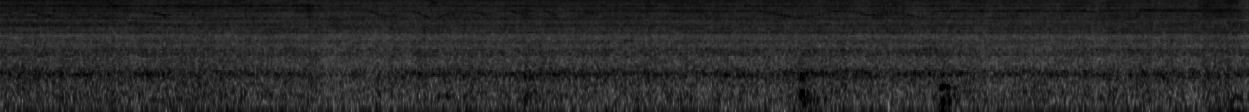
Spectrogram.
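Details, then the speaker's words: Dental drill with round bur starting a zirconia crown preparation on upper right teeth, defining buccal and palatal margins: steady high-pitched hiss and whine, faint low hum underneath. "to do a zirconia Crown preparation so I always start with a round bur and I Define my buckle and and my um lingual or Pal margin first"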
